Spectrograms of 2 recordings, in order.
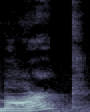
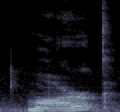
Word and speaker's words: Mark: In America, we need to hear the R. So Mark is his name. Mark. I'm holding a piece of candy when I get to the R. Mark.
